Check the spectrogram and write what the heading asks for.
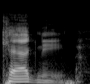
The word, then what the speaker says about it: Gagné: Eric Gagné. It's says, actually pronounced Cagney, like James. Oh. James Cagney. So it's Gagné. Okay.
